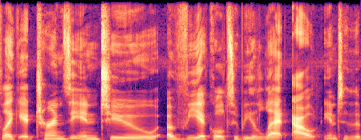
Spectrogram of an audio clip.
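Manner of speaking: ordinary talk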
